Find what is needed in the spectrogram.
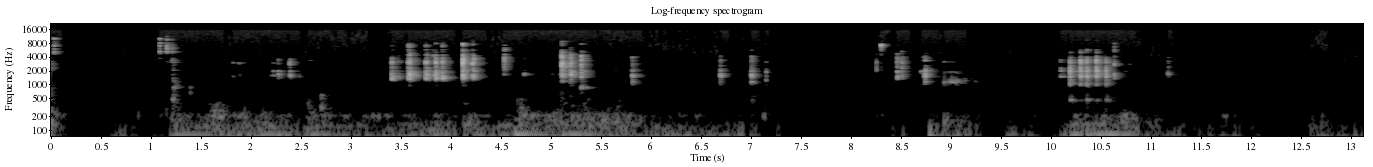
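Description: Computer keyboard keys being pressed in scattered, irregular clicks, with a short run of clicks a little after ten seconds in. A low rumble sits under the first half, with one loud low thump about five seconds in.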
